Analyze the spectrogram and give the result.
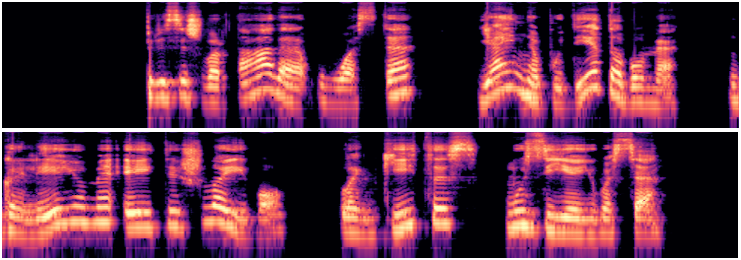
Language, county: Lithuanian, Vilnius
